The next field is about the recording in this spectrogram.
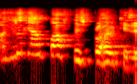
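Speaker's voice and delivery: high, gushing imitation; amazed admiration. Man admiring the bodybuilder at work, mock amazement. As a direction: mimic an awestruck fan, pitched well up.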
